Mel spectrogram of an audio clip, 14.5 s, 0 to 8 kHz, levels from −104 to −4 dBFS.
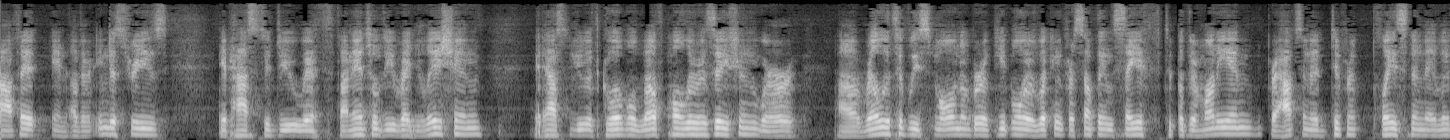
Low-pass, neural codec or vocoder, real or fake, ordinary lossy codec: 7.2 kHz; codec, 24 kHz, 1 kbps, SNAC; fake; MP3, 32 kbps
